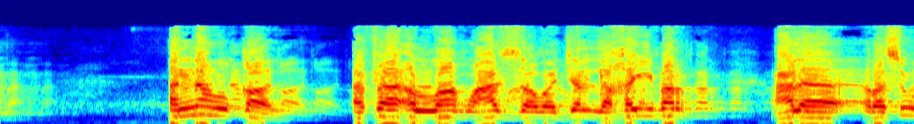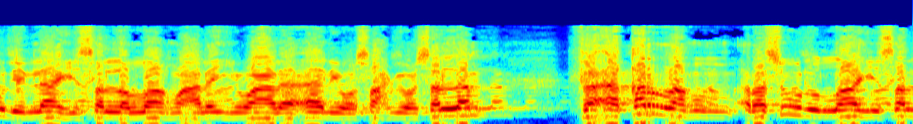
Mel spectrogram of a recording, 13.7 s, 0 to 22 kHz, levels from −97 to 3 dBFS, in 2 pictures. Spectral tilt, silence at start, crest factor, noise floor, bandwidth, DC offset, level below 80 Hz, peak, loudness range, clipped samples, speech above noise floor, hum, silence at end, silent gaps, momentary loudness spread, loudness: -3 dB/octave; 0.05 s; 10 dB; -56 dBFS; 10.5 kHz; 0.7%; -42 dBFS; 0 dBFS; 1 LU; under 0.1%; 46 dB; none; 0 s; none; 7 LU; -10 LUFS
